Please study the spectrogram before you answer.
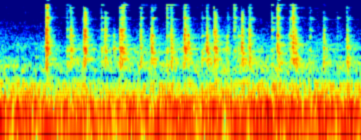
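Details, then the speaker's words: Freightliner Classic diesel truck with a long-running vibration: loose, uneven metallic rattling over a deep rumble from the clutch area; the aluminum bell housing is cracked with damaged holes and the clutch is unaffected; it is being replaced with a heavy-duty bell housing. "did it affect the clutch no there's just rattles"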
